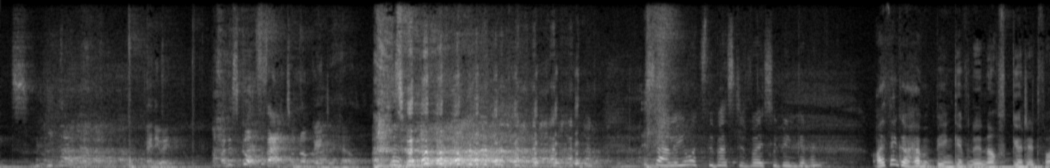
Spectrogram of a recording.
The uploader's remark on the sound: This episode was recorded in front of a live audience at the Cheltenham Comedy Festival in September, 2018.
